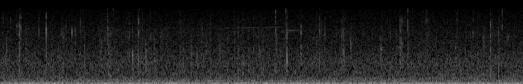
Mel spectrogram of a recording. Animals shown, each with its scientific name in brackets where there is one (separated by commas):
Black-throated Green Warbler (Setophaga virens)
